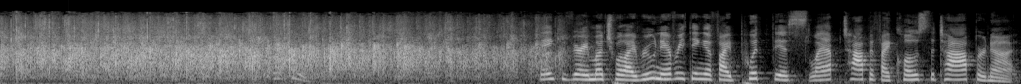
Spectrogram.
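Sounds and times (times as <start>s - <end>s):
welcoming round of applause: 0.0s - 5.9s
speech: 5.4s - 10.1s.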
